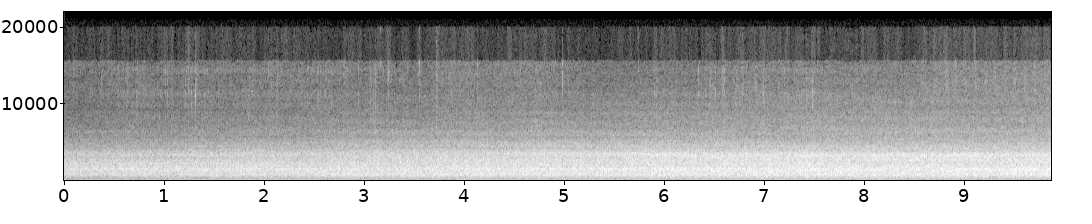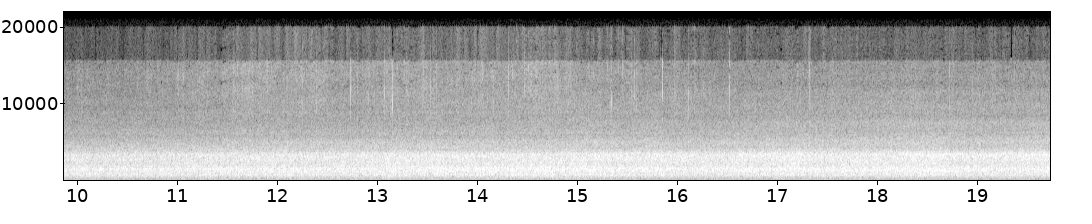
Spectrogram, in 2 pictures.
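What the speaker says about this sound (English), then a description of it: "It's a cool tractor and tillage moment to see working out in the field." A John Deere 9RX 640 wide-track tractor working fall tillage in a field gives a steady, loud engine drone with a low hum, continuous and unbroken throughout.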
